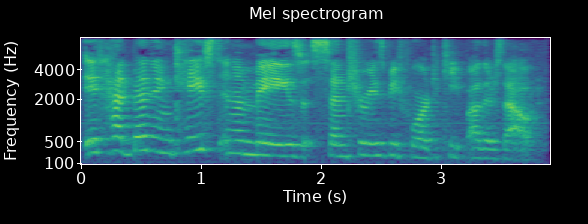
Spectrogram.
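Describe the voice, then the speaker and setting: A woman's voice: on the high side, expressive, normal speed, reverberant, slight background noise. A woman giving casual, comedic book commentary as a host, in a sarcastic, sweary, conversational manner. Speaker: book critic and host of a readalong.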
